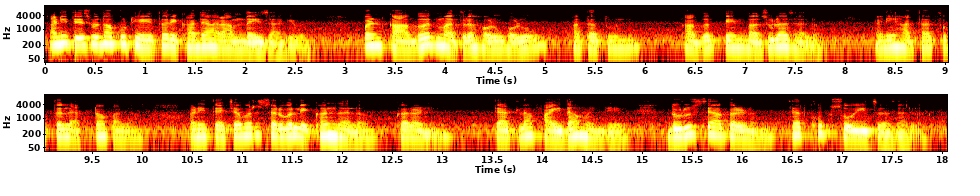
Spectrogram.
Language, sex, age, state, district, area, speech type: Marathi, female, 60+, Maharashtra, Thane, urban, spontaneous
